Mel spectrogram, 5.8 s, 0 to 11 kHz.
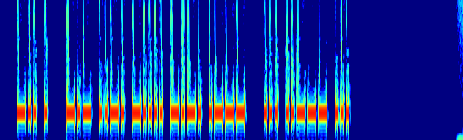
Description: Morse code, heard as a keyed tone, about 36 wpm, 650 Hz. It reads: DE KF6CJ S2S
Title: SOTA QSO Practice 35wpm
